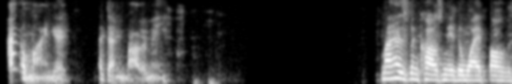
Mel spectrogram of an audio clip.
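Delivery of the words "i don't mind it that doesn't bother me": whispered aside. Real, not acted. Aside reply to viewer question.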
